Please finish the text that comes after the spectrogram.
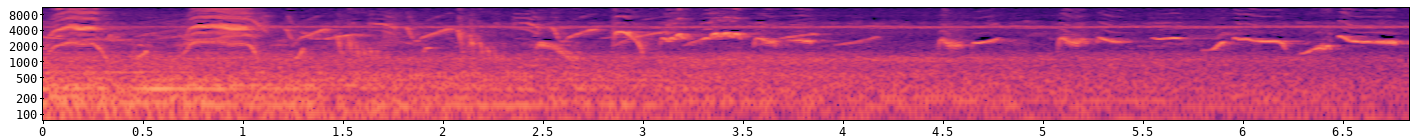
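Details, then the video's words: A caged hwamei hung out at midday pours out a rapid, varied run of bright whistles and slurred, rising and falling notes, with a faint steady high hum behind it. "Họa mi hót buổi trưa"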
